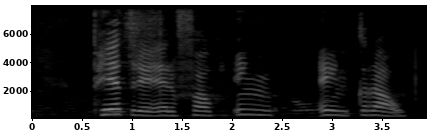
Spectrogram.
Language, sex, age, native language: Icelandic, female, 8, Icelandic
